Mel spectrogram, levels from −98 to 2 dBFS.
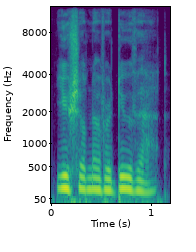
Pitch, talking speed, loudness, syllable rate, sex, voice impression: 150 Hz, 250 wpm, -17 LUFS, 5.5 syllables/s, female, feminine, middle-aged, tensed, powerful, hard, clear, fluent, intellectual, elegant, lively, slightly strict, sharp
